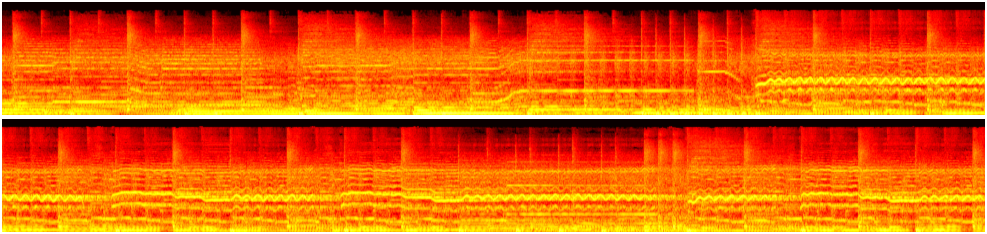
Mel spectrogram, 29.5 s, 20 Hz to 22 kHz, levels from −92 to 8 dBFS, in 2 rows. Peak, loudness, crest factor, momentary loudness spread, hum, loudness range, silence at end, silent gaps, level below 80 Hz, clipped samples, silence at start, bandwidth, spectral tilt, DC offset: -2 dBFS; -13 LUFS; 12 dB; 3 LU; none; 2 LU; 0 s; none; -26 dBFS; under 0.1%; 0 s; 16.5 kHz; -4.5 dB/octave; under 0.1%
